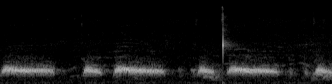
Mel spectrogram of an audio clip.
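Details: Lure recording of a spotted dove: drawn-out low coos alternating with brief clipped notes in a steady rhythm, one crisp click near the end of the run.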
